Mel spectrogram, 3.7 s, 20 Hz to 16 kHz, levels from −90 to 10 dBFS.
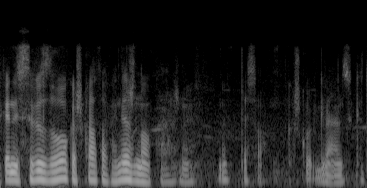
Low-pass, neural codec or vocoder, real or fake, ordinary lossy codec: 7.2 kHz; none; real; Opus, 24 kbps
